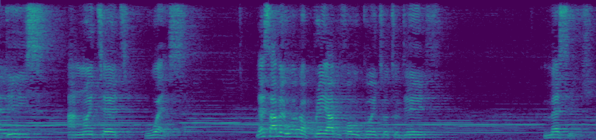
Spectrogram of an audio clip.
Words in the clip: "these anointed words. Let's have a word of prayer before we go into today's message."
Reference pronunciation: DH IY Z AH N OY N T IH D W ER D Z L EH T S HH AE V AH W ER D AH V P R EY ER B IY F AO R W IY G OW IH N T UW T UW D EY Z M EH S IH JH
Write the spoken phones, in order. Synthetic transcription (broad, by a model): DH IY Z AH N OY N T IH D W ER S L EH T S HH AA V AH W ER D AH V P R EY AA B IY F AO W IY G OW IH N T UW T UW D EY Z M EH S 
